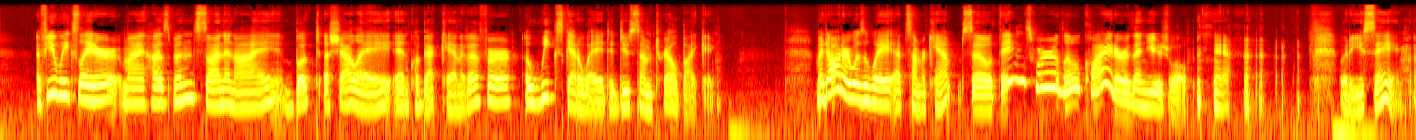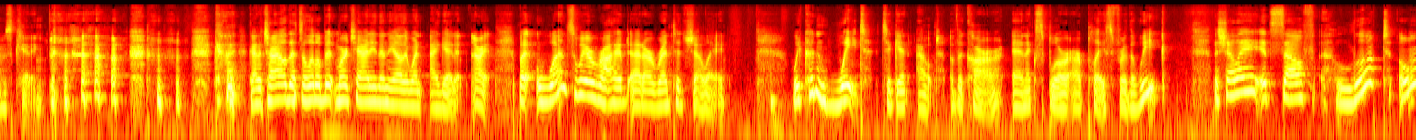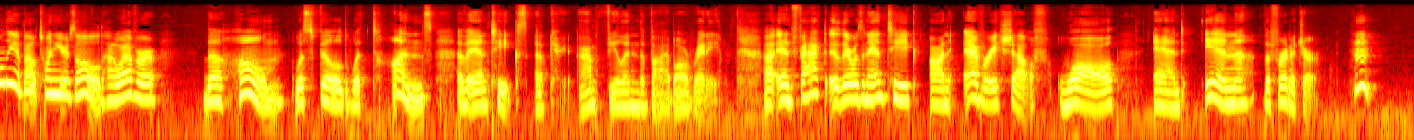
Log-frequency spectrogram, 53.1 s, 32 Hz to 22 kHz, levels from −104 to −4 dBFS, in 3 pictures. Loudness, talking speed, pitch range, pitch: -20 LUFS, 145 wpm, 160-230 Hz, 190 Hz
